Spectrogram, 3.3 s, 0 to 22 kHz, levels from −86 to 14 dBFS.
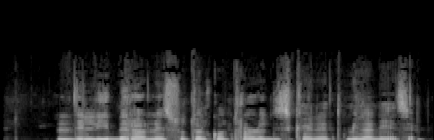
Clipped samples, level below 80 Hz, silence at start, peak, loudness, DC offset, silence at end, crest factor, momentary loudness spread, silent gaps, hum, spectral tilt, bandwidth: under 0.1%; -48 dBFS; 0.45 s; -4 dBFS; -20 LUFS; under 0.1%; 0.1 s; 16 dB; 7 LU; none; none; -5 dB/octave; 13 kHz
